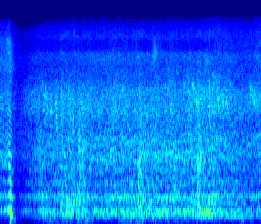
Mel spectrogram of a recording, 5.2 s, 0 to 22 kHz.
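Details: Honey bees buzzing around the hive entrance on a sunny February day, GoPro Hero 7 Black within a foot; a loud tap opens as a bee hits the camera, then an even, low droning hum continues throughout.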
